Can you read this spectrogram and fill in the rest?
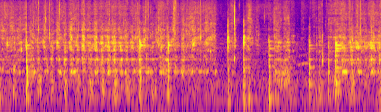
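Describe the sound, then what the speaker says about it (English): A utensil scrapes and rubs through flour and oil for white gravy in a pan, making repeated gritty strokes and occasional clicks against the pan, close and steady, with no talking. "It'll lump up. You just keep stirring it."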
